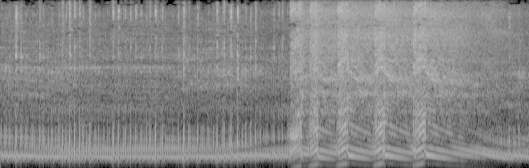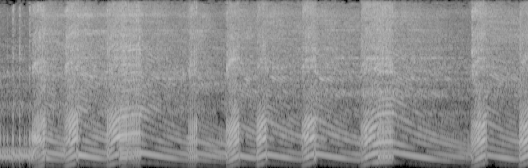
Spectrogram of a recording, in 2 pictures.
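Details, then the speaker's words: Husqvarna chainsaw fitted with a pop-up piston; clean idle, then crisp repeated full revs dropping back without hesitation or bogging, running healthy. "The piston was completely gone on it, lower end bearings, the cage was completely gone, and other than that, not too bad. Had to rebuild the whole thing, but yeah, that coil was really screwing me up."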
